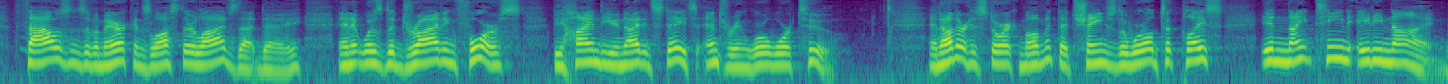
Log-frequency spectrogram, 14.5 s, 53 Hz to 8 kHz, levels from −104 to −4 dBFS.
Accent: American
